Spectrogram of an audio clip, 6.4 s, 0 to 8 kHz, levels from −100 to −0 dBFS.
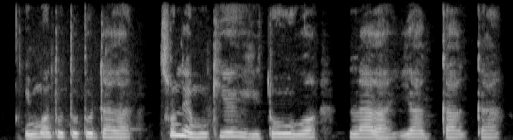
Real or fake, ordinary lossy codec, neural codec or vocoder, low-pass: real; none; none; none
